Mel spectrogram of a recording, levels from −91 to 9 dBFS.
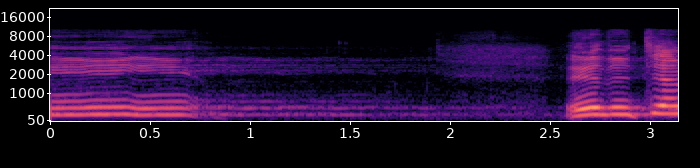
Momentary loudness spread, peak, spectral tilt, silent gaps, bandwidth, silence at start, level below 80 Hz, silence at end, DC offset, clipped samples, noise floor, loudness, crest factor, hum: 26 LU; -8 dBFS; -4.5 dB/octave; none; 10.5 kHz; 0 s; -78 dBFS; 0 s; under 0.1%; under 0.1%; -57 dBFS; -24 LUFS; 18 dB; none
